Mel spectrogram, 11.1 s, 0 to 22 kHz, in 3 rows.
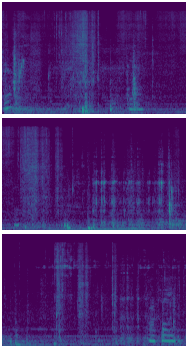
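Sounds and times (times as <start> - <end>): dry hay rustling and crackling: 0.0 - 5.0.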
